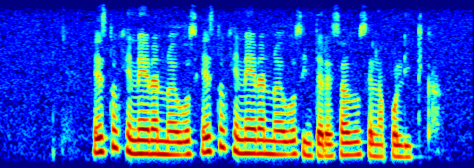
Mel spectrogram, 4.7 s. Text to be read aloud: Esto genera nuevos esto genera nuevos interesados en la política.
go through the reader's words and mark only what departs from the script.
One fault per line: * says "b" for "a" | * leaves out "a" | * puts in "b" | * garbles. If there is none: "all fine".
all fine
